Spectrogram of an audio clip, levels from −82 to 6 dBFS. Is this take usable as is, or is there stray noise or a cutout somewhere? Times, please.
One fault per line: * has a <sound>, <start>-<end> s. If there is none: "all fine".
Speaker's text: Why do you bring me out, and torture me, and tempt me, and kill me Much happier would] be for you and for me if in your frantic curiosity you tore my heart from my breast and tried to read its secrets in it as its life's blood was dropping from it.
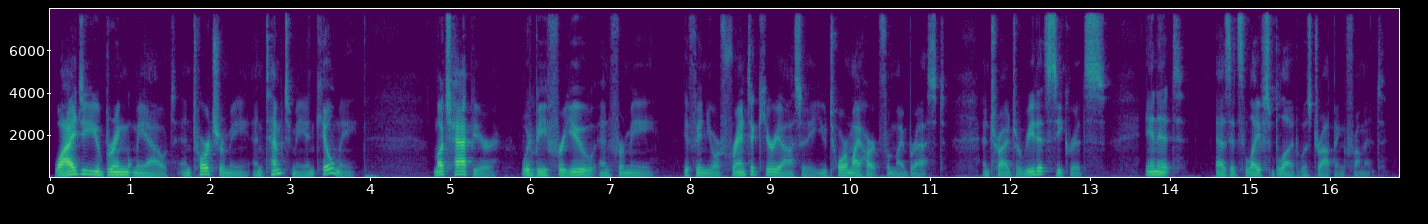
all fine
